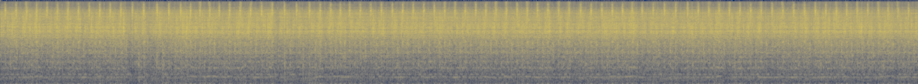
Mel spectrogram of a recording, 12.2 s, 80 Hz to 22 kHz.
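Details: Toyota 22RE four-cylinder, warm: idles low and uneven, stumbling and sometimes dying at stops; cold idle fine, drives great; distributor and terminals just cleaned, Seafoam spray used in throttle body beforehand; cause unknown.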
